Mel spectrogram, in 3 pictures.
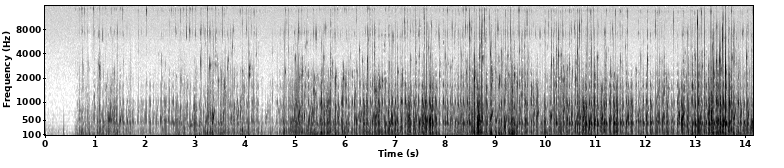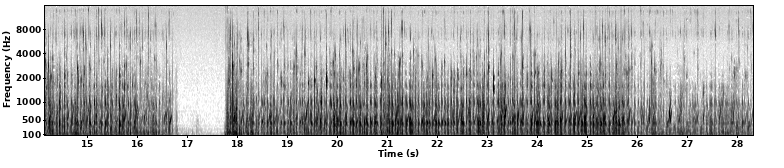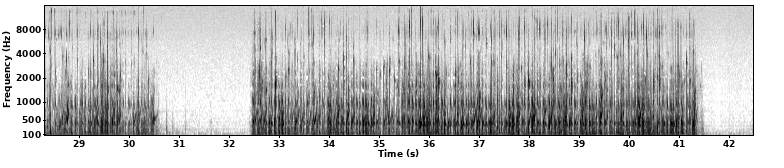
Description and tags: stereo bubbles (straw)
bubbles- made with a straw and recorded just below the water surface.
2x piezo hydrophone-> TC SK48
bubbles, bubble, straw, piezo, stereo, straw-bubbles, hydrophone, underwater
